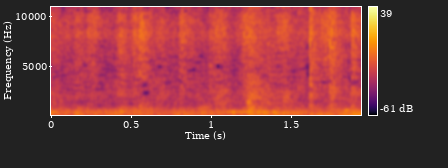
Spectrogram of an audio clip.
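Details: Domestic pigeons in a rooftop pigeon loft give soft, low, throaty coos in short rolling phrases over a steady hiss of background noise and faint music, shortly before winter.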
